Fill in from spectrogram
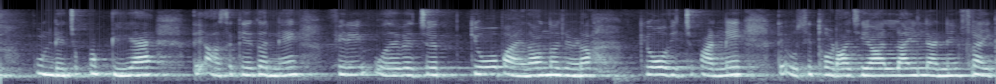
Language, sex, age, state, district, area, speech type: Dogri, female, 30-45, Jammu and Kashmir, Samba, rural, spontaneous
